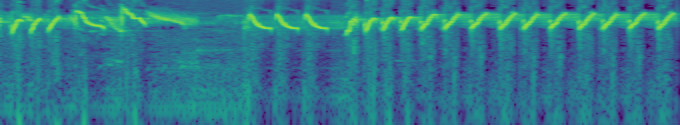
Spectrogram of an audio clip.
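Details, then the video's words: Oriental white-eye song of the 'tembakan ziper' type, played to train other white-eyes: quick tangled high whistles, a short gap, then a steady run of sharp rising-falling notes repeated several times a second. "masteran pleci tembakan ziper coco bwt melatih pleci bahan ombyokan"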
